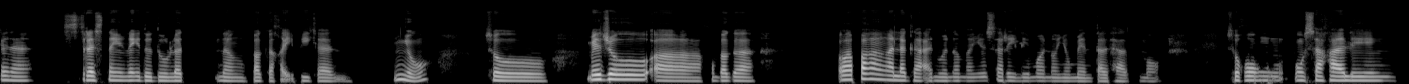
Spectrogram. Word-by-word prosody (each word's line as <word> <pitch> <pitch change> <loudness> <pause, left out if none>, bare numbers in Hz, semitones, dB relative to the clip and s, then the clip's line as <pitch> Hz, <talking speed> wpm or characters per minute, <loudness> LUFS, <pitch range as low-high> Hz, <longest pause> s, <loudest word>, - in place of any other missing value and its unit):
ka 200 - +1
na, 180 0 -2 0.3
stress 195 -2 +2
na 190 - +2
yung 185 - -3
naidudulot 175 -2 0 0.3
ng 165 -2 -4
pagkakaibigan 155 - -5 0.4
niyo, 205 0 -1 0.5
so 190 - +1 0.9
medyo, 225 0 +6
ah, 170 -3 +2
kumbaga, 175 -1 -1 0.9
ah, 215 +1 +6
mapapangangalagaan 205 -9 +2
mo 170 - -4
naman 170 -1 -8
yung 175 0 -8
sarili 170 -3 -6
mo 170 0 -6
'no, 160 - -8
yung 155 0 -8
mental 150 -1 -5
health 150 -2 -6
mo. 145 -2 -13 0.7
So, 185 - 0
kung 190 -1 -1
kung 195 - 0
sakaling, 185 -2 +2
175 Hz, 125 wpm, -24 LUFS, 165-190 Hz, 0.9 s, medyo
